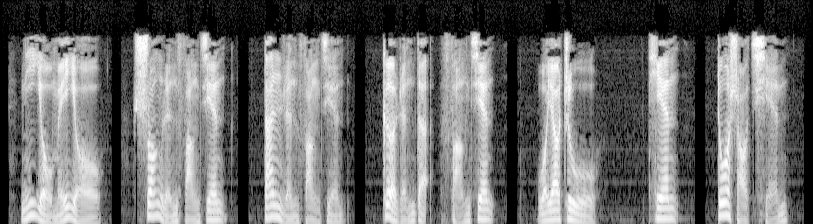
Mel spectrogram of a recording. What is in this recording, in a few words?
Chinese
